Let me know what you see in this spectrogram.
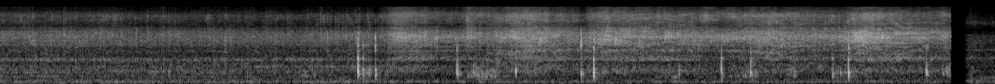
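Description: Cauliflower florets and potato slices sizzling as they fry in a blackened pot, with a wooden spatula clicking and scraping against the pot as they are stirred. The sizzle grows louder about four seconds in and cuts off suddenly just before the end.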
